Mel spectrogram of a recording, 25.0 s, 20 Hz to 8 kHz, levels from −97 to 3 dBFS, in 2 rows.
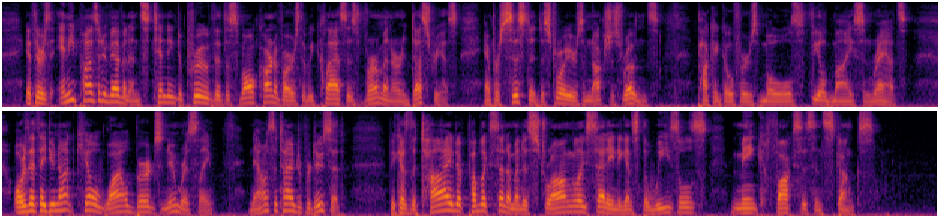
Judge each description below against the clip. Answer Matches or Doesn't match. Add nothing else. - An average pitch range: Doesn't match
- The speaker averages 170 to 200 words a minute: Doesn't match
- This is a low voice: Matches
